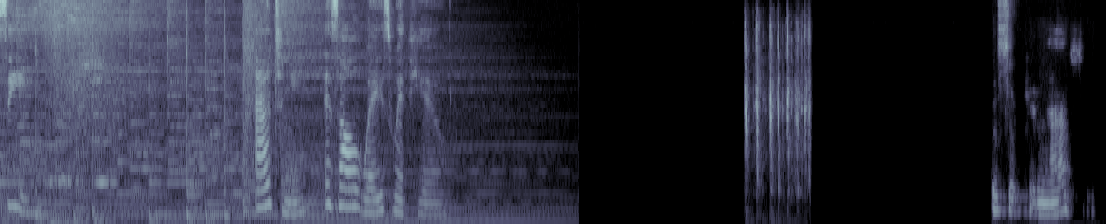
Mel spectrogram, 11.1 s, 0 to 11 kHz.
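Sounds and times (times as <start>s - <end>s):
keyboard typing clicks: 7.5s - 8.2s.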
